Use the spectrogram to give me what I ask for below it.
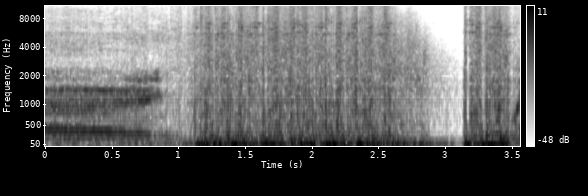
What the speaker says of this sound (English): I think I'm just going to shoot these plasma guns.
